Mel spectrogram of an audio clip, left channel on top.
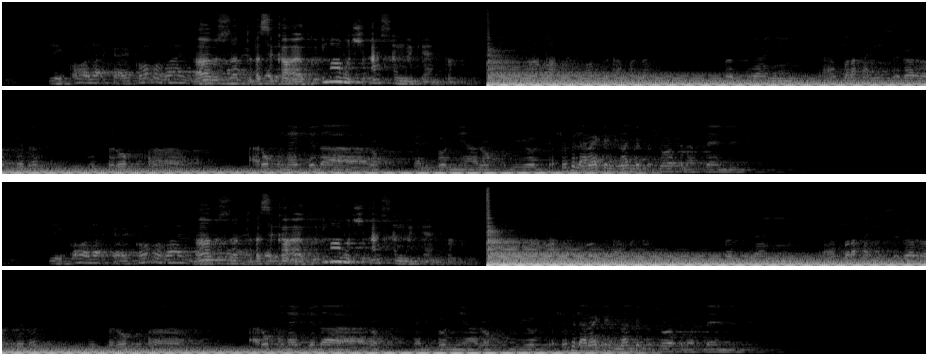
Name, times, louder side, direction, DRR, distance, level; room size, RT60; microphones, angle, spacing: voice 1, 0.7-3.1 5.3-6.6 7.2-9.7 10.0-11.2 11.7-16.7, equal, 25° left, 1 dB, 1.8 m, -44 dB
voice 2, 1.9-4.7 5.2-5.7, left 2 dB, 75° left, 7 dB, 1.8 m, -39 dB
sound 1, 4.8-15.8, right 3 dB, 40° right, 0.6 m, -26 dB
29.0 x 19.0 x 7.1 m, 1.4 s
head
